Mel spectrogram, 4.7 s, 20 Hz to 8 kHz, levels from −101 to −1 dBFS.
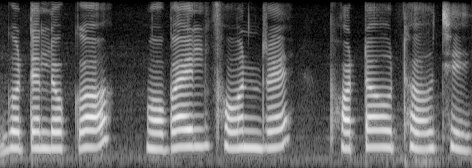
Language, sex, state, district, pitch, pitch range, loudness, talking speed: Odia, female, Odisha, Khordha, 270 Hz, 265-280 Hz, -16 LUFS, 90 wpm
